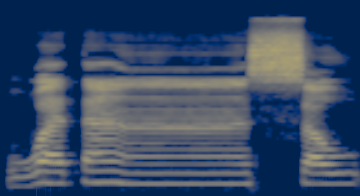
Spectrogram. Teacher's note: सीन के ऊपर ज़बर है, आगे वाव साकिन है, सीन को वाव साकिना से मिलाएंगे, ये वाव लीन है, इसको नरमी और जल्दी से अदा करेंगे और सीन में सीटी पैदा होगी। वतन सौ, नून के ऊपर ज़बर, बगैर खींचे पढ़ेंगे ना।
